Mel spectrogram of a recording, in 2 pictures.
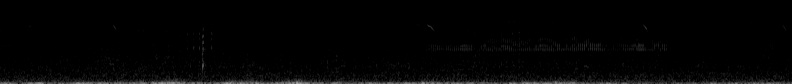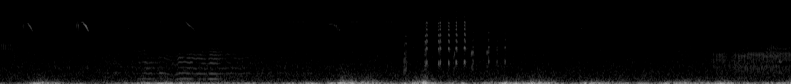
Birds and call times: Garganey (Spatula querquedula): 0:05.7
Blacksmith Lapwing (Vanellus armatus): 0:12.4

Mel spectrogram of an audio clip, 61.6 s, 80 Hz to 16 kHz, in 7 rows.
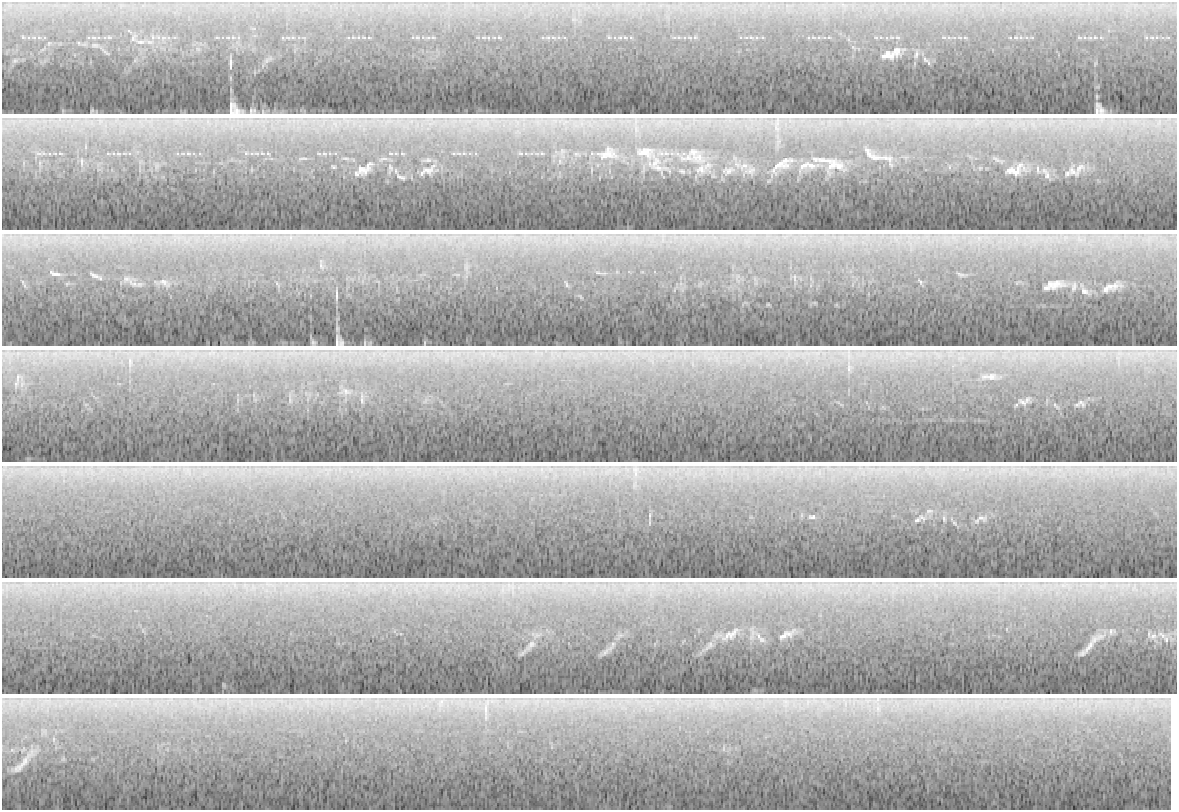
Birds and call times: Common Bulbul (Pycnonotus barbatus): 0:06.7, 0:25.6, 0:34.1
Red-faced Crombec (Sylvietta whytii): 0:14.9
Scarlet-chested Sunbird (Chalcomitra senegalensis): 0:18.1
Slate-colored Boubou (Laniarius funebris): 0:48.7

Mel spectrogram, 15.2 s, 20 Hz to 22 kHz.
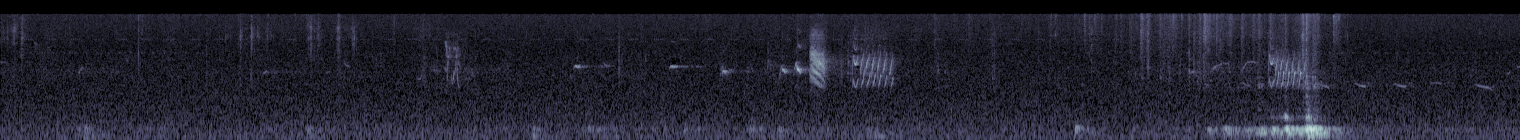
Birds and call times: White-browed Sparrow-Weaver (Plocepasser mahali): 0:04.5
Fork-tailed Drongo (Dicrurus adsimilis): 0:08.2, 0:13.0

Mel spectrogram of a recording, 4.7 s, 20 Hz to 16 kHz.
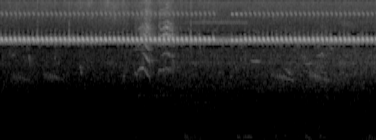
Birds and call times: White-rumped Shrike (Eurocephalus ruppelli): 0:01.8

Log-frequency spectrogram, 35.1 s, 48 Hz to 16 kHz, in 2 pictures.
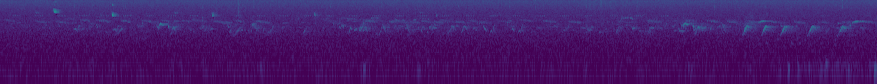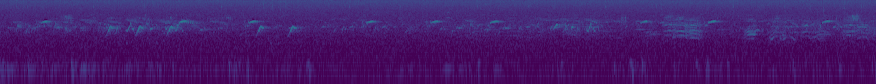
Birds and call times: Variable Sunbird (Cinnyris venustus): 0:01.1
Slate-colored Boubou (Laniarius funebris): 0:15.6
White-browed Robin-Chat (Cossypha heuglini): 0:17.2, 0:26.3
Hadada Ibis (Bostrychia hagedash): 0:31.2

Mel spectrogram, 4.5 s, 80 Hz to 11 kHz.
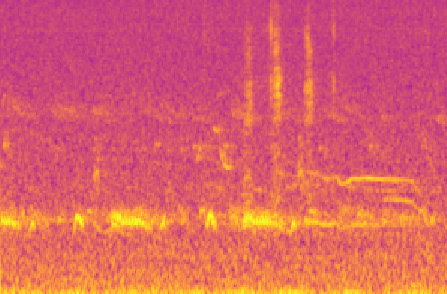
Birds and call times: Northern Puffback (Dryoscopus gambensis): 0:02.8

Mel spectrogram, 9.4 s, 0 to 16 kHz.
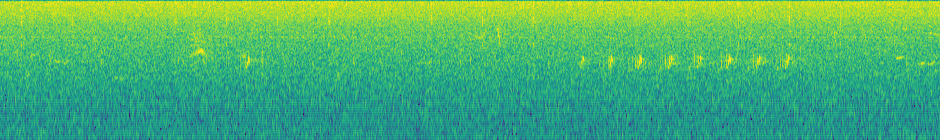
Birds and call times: Yellow-breasted Apalis (Apalis flavida): 0:07.0

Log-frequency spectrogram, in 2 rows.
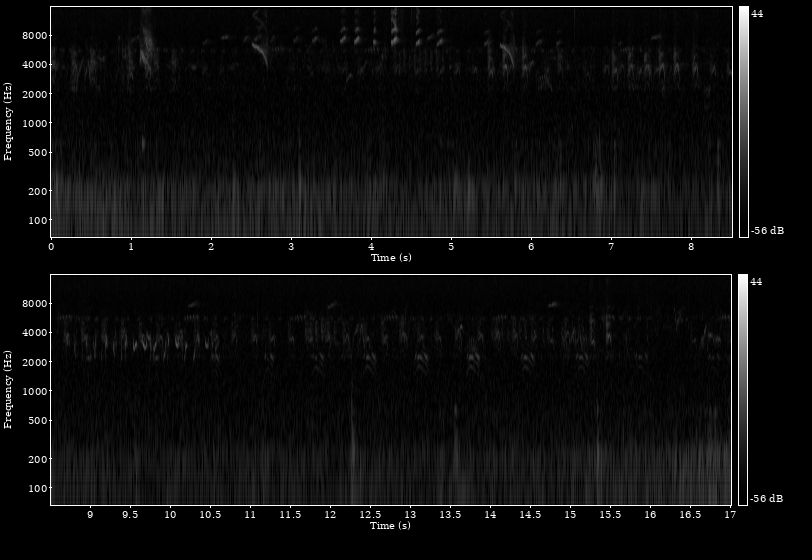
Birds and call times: Red-cheeked Cordonbleu (Uraeginthus bengalus): 0:04.2
Scarlet-chested Sunbird (Chalcomitra senegalensis): 0:07.8
Common Bulbul (Pycnonotus barbatus): 0:09.6
White-bellied Go-away-bird (Corythaixoides leucogaster): 0:13.1

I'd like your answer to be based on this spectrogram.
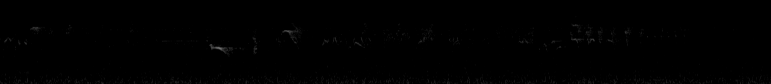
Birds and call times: African Black-headed Oriole (Oriolus larvatus): 0:02.1

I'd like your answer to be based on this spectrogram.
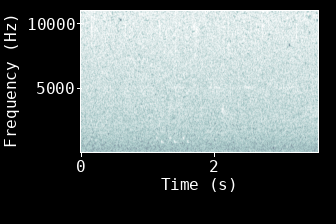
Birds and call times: Slate-colored Boubou (Laniarius funebris): 0:01.4

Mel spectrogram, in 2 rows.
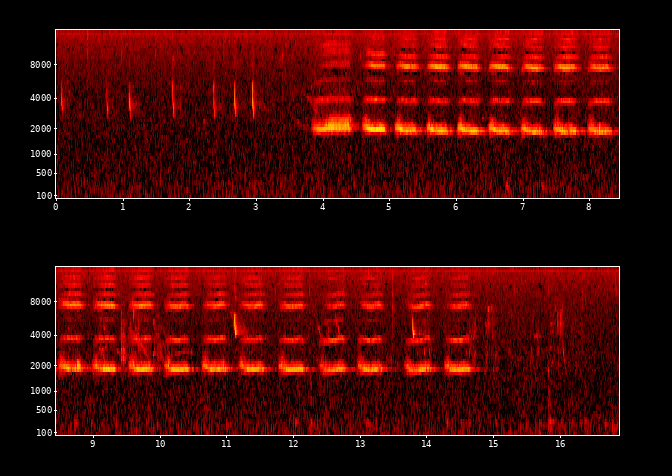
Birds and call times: Gray-headed Bushshrike (Malaconotus blanchoti): 0:04.2, 0:05.2, 0:05.8, 0:07.0, 0:08.6, 0:09.7, 0:11.3, 0:12.5, 0:14.4

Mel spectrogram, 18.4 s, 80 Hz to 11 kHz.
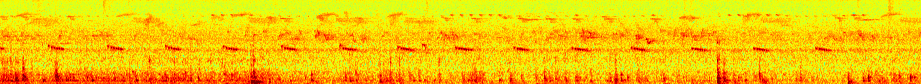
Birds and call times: Red-fronted Tinkerbird (Pogoniulus pusillus): 0:03.5, 0:15.2
Mountain Wagtail (Motacilla clara): 0:11.0

